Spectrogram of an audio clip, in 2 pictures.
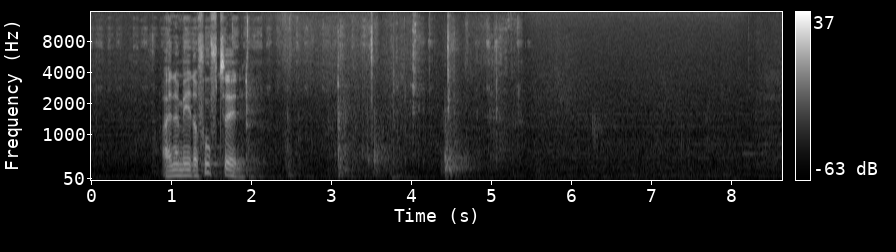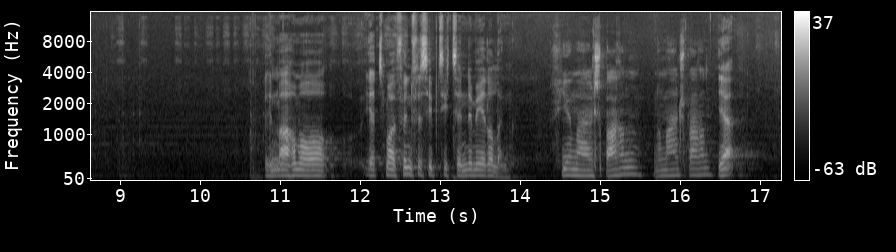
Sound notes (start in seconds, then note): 1.2 sound of pencil on paper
